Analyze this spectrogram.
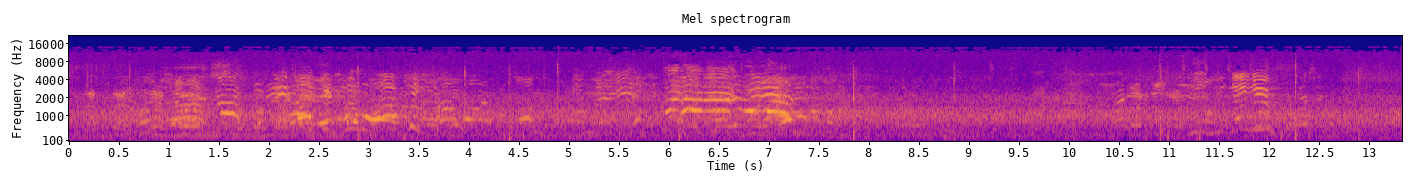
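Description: Boys shout to each other across an open pitch outdoors.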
